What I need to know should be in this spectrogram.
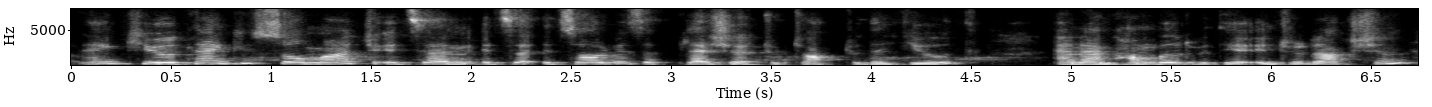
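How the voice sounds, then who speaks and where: A woman in her sixties from Nepal, answering interview questions over a video call in a thoughtful way, often pausing with fillers and restarting her sentences. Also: mid-range voice. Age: 60s. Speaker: interview guest, women's rights activist.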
